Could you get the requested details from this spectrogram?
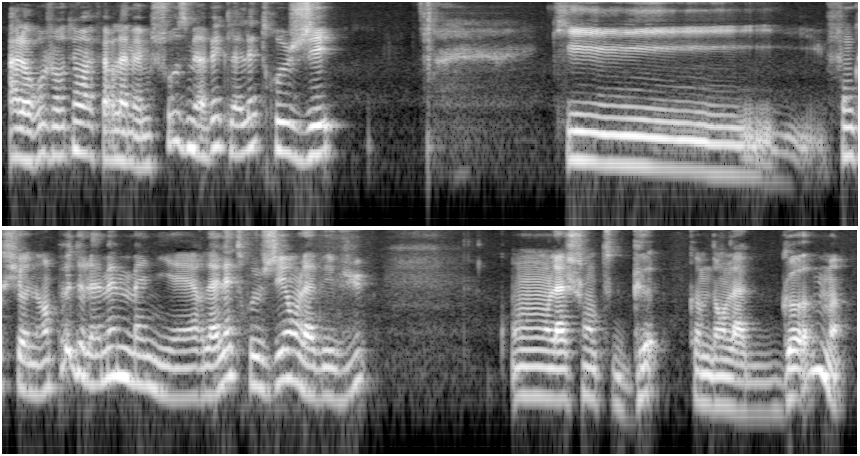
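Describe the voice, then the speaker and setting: A woman primary school teacher leads young children through a reading lesson, addressing them slowly and clearly. Her voice is lowish and sing-song.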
